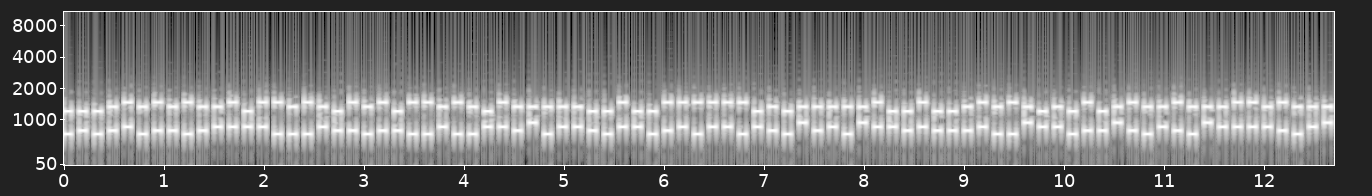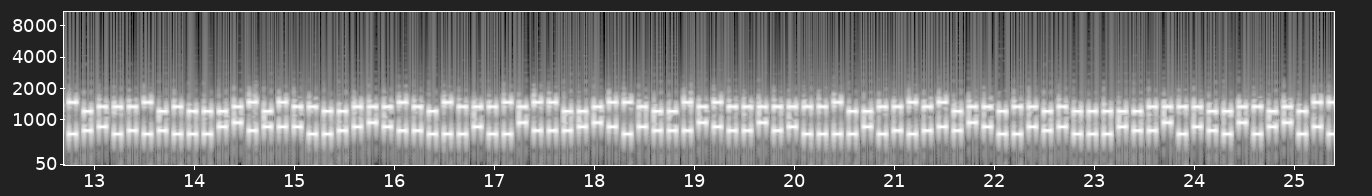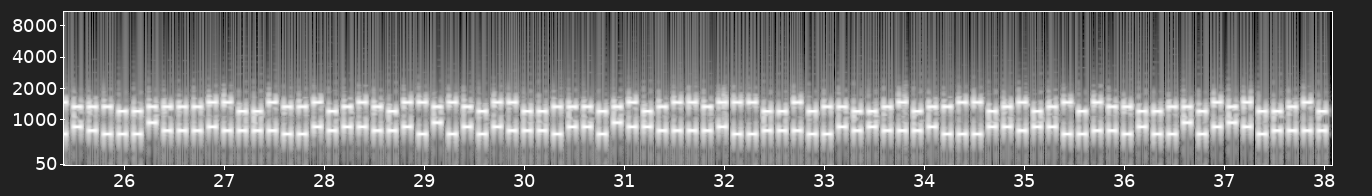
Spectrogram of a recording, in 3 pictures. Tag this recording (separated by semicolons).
code; dtmf; number; pi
